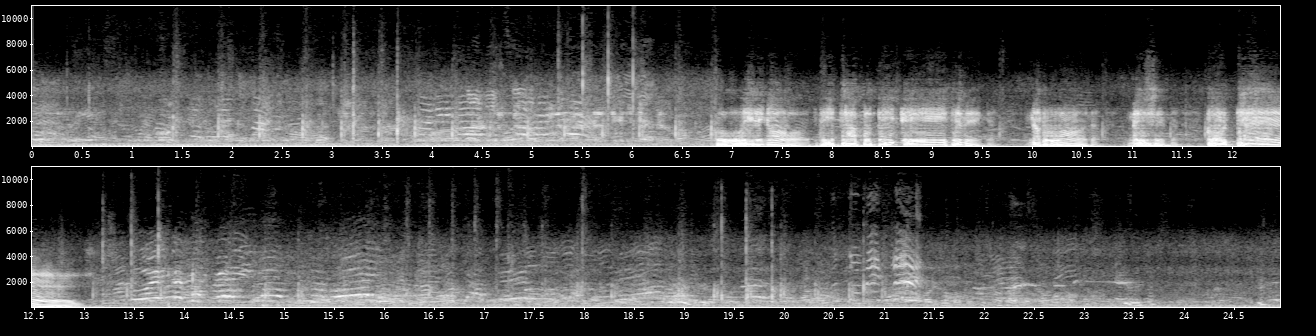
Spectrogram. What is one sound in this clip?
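Young men call out and chatter across an outdoor field.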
